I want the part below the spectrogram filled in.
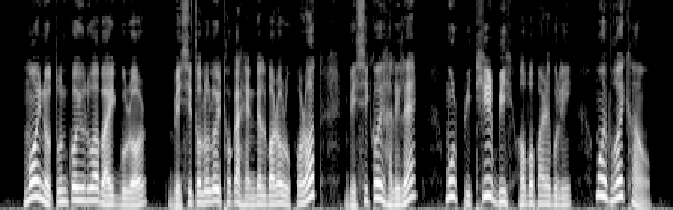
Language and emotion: Assamese, fearful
